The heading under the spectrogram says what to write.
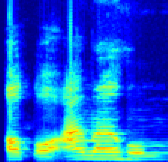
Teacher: Nah, to di sini qalqalah ya, qalqalah sugro. Nah, karena to ini huruf qalqalah dan dia sukun, maka dibaca memantul qalqalah ya.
